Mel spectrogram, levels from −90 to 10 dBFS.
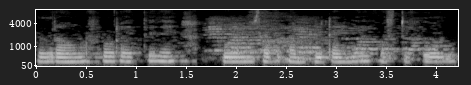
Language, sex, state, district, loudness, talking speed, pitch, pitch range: Telugu, male, Telangana, Karimnagar, -24 LUFS, 115 wpm, 195 Hz, 190-205 Hz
